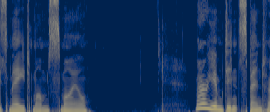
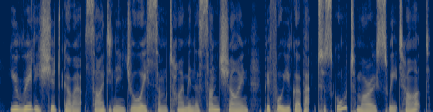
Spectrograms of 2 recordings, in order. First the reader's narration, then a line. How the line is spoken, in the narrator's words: Mum said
